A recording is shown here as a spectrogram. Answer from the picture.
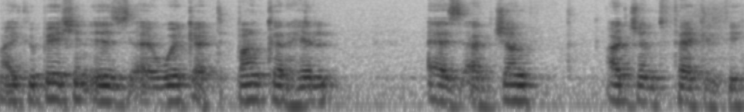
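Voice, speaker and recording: Amid audible room echo and noticeable background noise, a man speaks at a moderate pace and medium pitch in a monotone, flat way. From South Lebanon, Palestinian refugee camp near Tyre. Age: 60s. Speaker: school administrator and adjunct college teacher. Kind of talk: interview. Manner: halting, with self-corrections.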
